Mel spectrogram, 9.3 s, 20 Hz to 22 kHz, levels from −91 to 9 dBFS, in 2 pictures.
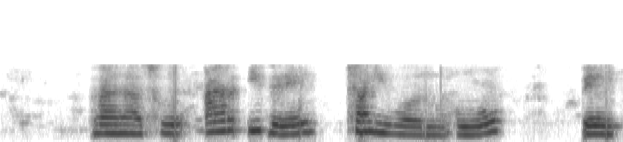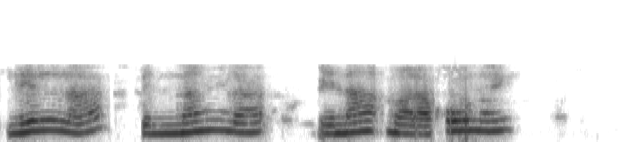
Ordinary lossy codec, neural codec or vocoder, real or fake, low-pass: AAC, 16 kbps; codec, 24 kHz, 3 kbps, HILCodec; fake; 7.2 kHz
